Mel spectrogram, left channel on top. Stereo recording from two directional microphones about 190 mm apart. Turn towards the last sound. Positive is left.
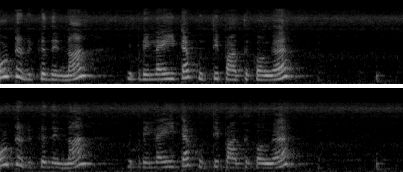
turn(degrees=35)  # may be behind; listen again after turning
